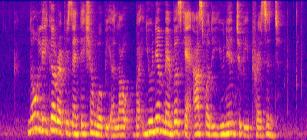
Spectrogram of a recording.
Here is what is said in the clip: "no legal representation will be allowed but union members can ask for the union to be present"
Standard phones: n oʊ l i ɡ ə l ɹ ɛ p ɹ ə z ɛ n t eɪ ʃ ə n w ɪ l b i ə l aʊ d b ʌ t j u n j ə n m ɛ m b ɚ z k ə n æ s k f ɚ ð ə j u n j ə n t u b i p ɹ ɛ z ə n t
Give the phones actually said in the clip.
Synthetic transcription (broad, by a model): n oʊ l i ɡ ə l ɹ ɛ p ɹ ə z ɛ n t eɪ ʃ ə n w ɪ l b i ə l aʊ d b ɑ t j u n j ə n m ɛ m b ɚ s k ə n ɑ s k f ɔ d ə j u n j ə n t u b i p ɹ ɛ z ə n t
